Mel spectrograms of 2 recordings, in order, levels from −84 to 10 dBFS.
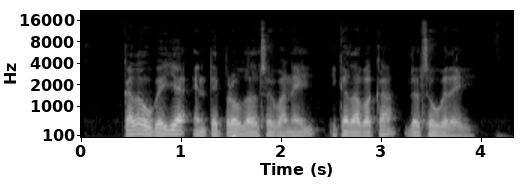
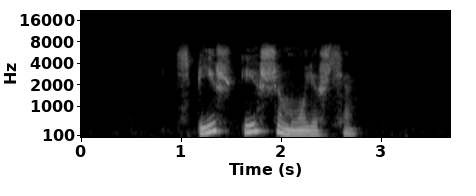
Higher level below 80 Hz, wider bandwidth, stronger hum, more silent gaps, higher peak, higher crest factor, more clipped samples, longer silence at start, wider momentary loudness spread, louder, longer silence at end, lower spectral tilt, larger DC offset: first, -36 dBFS vs -68 dBFS; first, 15.5 kHz vs 7.6 kHz; neither; neither; first, -4 dBFS vs -18 dBFS; about the same, 18 dB vs 16 dB; neither; second, 0.45 s vs 0.95 s; second, 10 LU vs 13 LU; first, -23 LUFS vs -31 LUFS; second, 0.4 s vs 0.95 s; first, -7.5 dB/octave vs -5 dB/octave; neither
